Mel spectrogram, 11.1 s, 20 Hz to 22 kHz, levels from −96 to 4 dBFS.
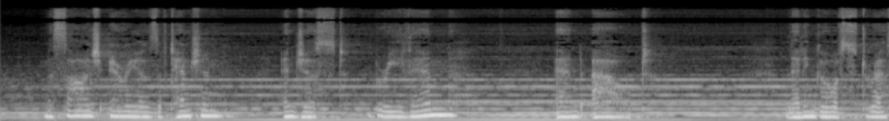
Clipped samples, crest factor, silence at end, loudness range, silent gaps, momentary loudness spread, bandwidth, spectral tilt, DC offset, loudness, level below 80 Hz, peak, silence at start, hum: under 0.1%; 14 dB; 0 s; 4 LU; none; 13 LU; 17 kHz; -7.5 dB/octave; under 0.1%; -18 LUFS; -32 dBFS; -4 dBFS; 0 s; none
